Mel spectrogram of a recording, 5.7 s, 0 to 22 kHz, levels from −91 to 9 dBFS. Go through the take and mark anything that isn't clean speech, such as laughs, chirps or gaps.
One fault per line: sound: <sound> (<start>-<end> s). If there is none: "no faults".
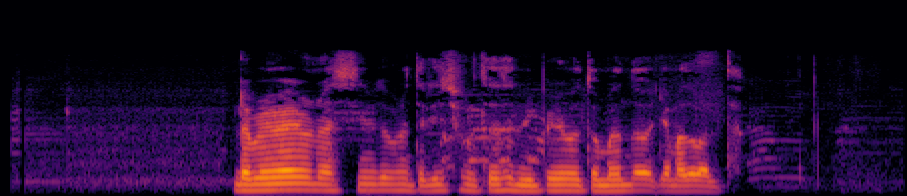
no faults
